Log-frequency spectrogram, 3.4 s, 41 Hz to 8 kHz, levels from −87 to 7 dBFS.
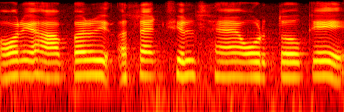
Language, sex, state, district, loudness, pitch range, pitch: Hindi, female, Haryana, Jhajjar, -17 LUFS, 210-230 Hz, 220 Hz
